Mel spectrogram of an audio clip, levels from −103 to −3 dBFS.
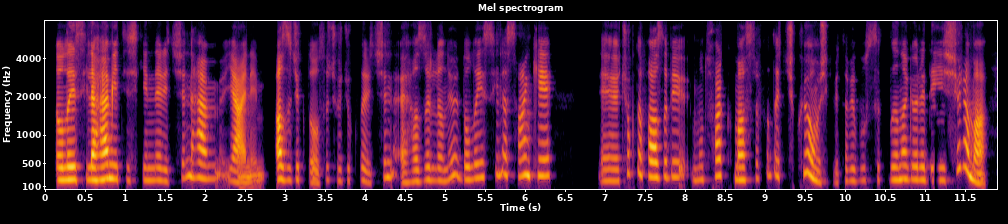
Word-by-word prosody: Dolayısıyla 225 0 +6
hem 235 +2 +10
yetişkinler 215 -2 -5
için 205 +8 -6
hem, 255 +1 +1
yani, 295 0 +1
azıcık 225 0 +2
da - - -7
olsa 225 - -10
çocuklar 205 0 -13
için, 260 - -9
eee, - - -4
hazırlanıyor. 210 +8 -7
Dolayısıyla 260 +7 -5
sanki, 295 -1 0 0.6
eee, 200 0 -6
çok 335 +9 -13
da 320 - -2
fazla 270 -2 +3
bir 270 0 -6
mutfak 235 +7 -4
masrafı 225 +7 -2
da 285 - -6
çıkıyormuş 275 - -2
gibi, 170 -2 -22
tabii 205 +3 -13
bu 210 - -17
sıklığına 220 +2 -5
göre 225 -2 -4
değişir 215 - -9
ama - - +5
225 Hz, 155 wpm, -25 LUFS, 215-275 Hz, 0.6 s, hem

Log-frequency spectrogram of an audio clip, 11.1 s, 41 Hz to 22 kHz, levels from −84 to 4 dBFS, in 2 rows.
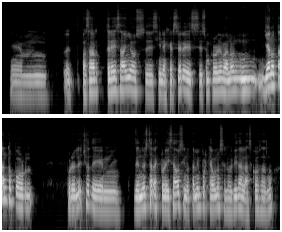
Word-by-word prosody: Em, 120 -1 -7 0.4
eh, - - -7 0.2
pasar 140 0 +2
3 150 +2 +2
años, 150 -1 +2
eh, 125 -1 -2
sin 125 +2 -4
ejercer 125 +5 -2
es 135 -3 -1
es - - -5
un 135 - -3
problema, 140 0 +3
¿no? 145 +2 +3
n 290 - +2
ya 180 - +8
no 200 0 +6
tanto 220 0 +2
por 140 -4 0 0.7
por 130 - -1
el 130 - +2
hecho 175 - -3
de 130 -5 +1 0.6
de 125 - +1
no 135 - +5
estar 150 +2 -1
actualizado, 145 +2 +1
sino 130 -6 -4
también 140 +3 -1
porque 155 -3 -5
a - - +3
uno 140 +3 0
se 140 -3 -11
le 125 - -6
olvidan 130 +3 -1
las - - -4
cosas, 125 -2 -6
¿no? 135 +2 -8
140 Hz, 200 wpm, -20 LUFS, 125-150 Hz, 0.7 s, ya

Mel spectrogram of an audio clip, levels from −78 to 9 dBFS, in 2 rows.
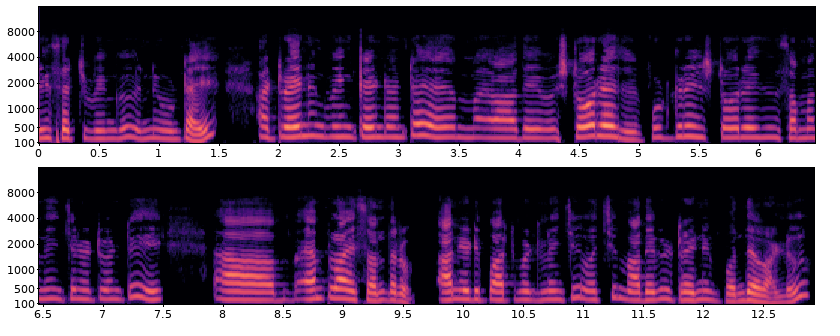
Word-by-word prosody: Research 230 0 0
wing 220 +2 -4
ఇవన్నీ 230 +1 -6
ఉంటాయి. 205 -3 +2 0.4
ఆ 260 - +3
ట్రైనింగ్ 270 +1 +4
వింగ్ 265 -1 -4
ఏంటంటే, 265 +3 -1 0.4
మ్ 245 - -10 0.3
అది 235 0 -2 0.3
స్టోరేజ్, 275 -3 +7 0.2
ఫుడ్ 250 -2 -7
గ్రెన్ 275 -2 -1
స్టోరేజ్‌కి 250 0 -1
సంబంధించినటువంటి 240 +1 -6 0.7
ఆహ్, 210 -1 +4 0.3
ఎంప్లాయీస్ 250 -4 +2
అందరూ, 205 -3 -2 0.3
అన్ని 230 +2 +3
డిపార్ట్‌మెంట్‌లు 215 0 -2
నుంచి 225 +4 -8
ఒచ్చి 220 +6 -9
మా 205 - +3
దగ్గర 235 +4 -2
ట్రైనింగ్ 210 0 -1
పొందేవాళ్ళు. 175 -5 +1
235 Hz, 120 wpm, -22 LUFS, 210-255 Hz, 0.7 s, స్టోరేజ్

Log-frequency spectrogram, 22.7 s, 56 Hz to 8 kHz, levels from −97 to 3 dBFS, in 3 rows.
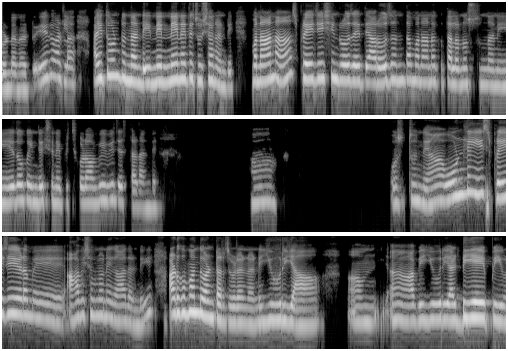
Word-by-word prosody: ఉండనట్టు 175 0 -6 0.2
ఏదో 295 +3 -3
అట్లా 240 -4 -6 0.4
అయితూ 280 +3 +3
ఉంటుందండి. 250 -7 +4 0.2
నేన్ 240 -1 +3
నేనైతే 270 +1 +4
చూశానండి 230 -7 -2 0.3
మా 245 - +3
నాన్న 270 +3 +5 0.3
స్ప్రే 270 -5 +3
చేసిన 275 +1 +1
రోజైతే 245 -1 +3
ఆ - - +3
రోజంతా 255 +2 0
మా 250 - -1
నాన్నకు 235 -1 -6
తలనొస్తుందని 215 -2 -4 0.2
ఏదో 220 - 0
ఒక 225 - -6
ఇంజెక్షన్ 210 0 -4
ఏయిపించుకోడం 200 0 -8
అవి 215 +3 -6
ఇవి 225 +1 -6
చేస్తాడండి. 165 -5 -9 1.4
ఆ! 210 +2 -8 1.9
వస్తుంది. 205 +1 -6
ఆ! - - -3 0.2
ఓన్లీ 290 +4 +3 0.2
స్ప్రే 245 +1 +3 0.2
చేయడమే, 250 -4 +2 0.5
ఆ - - -4
విషయంలోనే 240 -1 -5
కాదండి 180 -1 -7 0.4
అడుగు 270 +1 +5
మందు 275 -4 +7
అంటారు 205 -4 +1
చూడండండి, 180 -1 -3
యూరియా 195 -4 -1 0.8
ఆహ్, 180 0 -6 0.4
ఆహ్, 200 -1 -4
అవి 195 +1 -2
యూరియా 205 0 +1 0.2
డీఏపీ 215 -2 +6
220 Hz, 115 wpm, -22 LUFS, 200-250 Hz, 1.9 s, మందు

